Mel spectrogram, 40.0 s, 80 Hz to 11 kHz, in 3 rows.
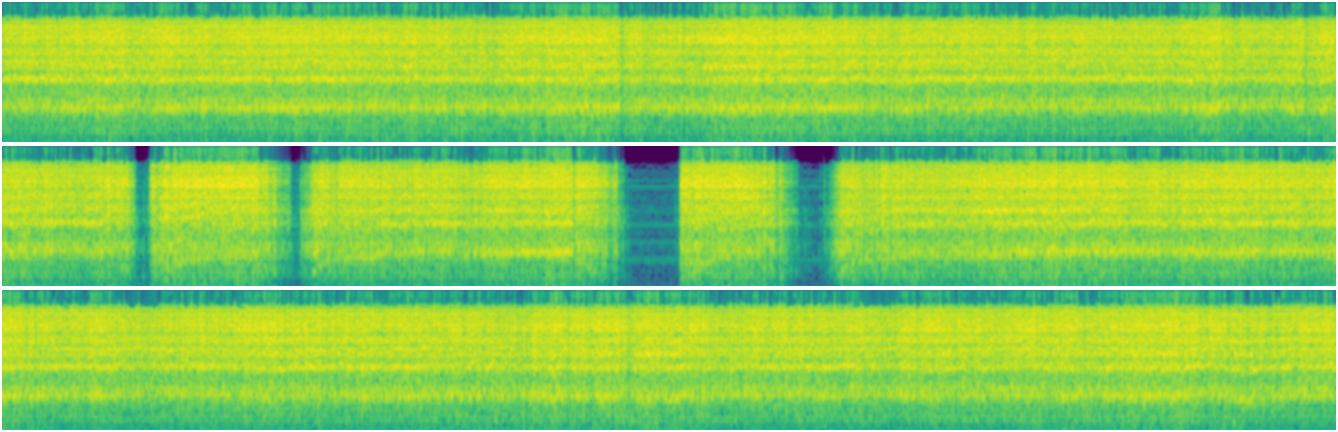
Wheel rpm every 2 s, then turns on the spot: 230, 230, 230, 230, 230, 240, 230, 140, 150, 140, 90, 180, 230, 230, 230, 230, 230, 230, 230, 220.
none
